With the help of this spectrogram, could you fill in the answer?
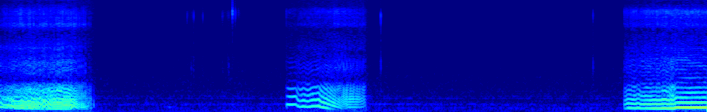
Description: Sleeping cat snores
